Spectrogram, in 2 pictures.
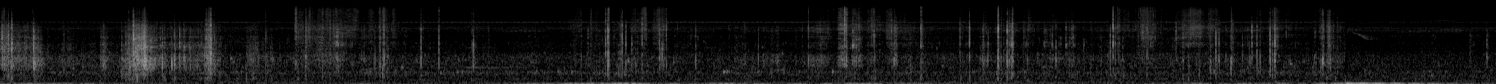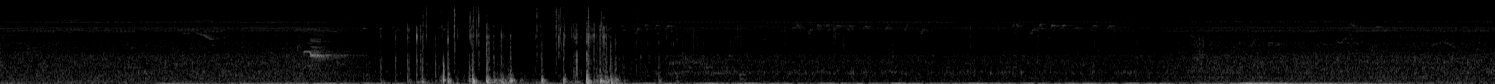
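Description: Paper seed packets crinkling and rustling in irregular bursts as they are handled, through the first half. Then a steady high insect drone, broken by a couple of seconds of low thudding about two-thirds of the way in.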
